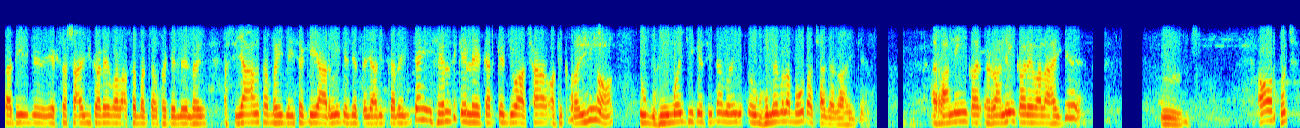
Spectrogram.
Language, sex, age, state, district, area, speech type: Maithili, male, 18-30, Bihar, Sitamarhi, rural, conversation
